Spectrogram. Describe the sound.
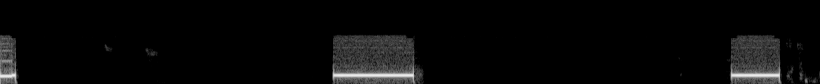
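A telephone ringback tone sounds while a caller waits to be connected to a company secretary. Two full steady, mid-pitched tones come about four seconds apart, each under a second long, with the tail of an earlier tone at the start and silence between.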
